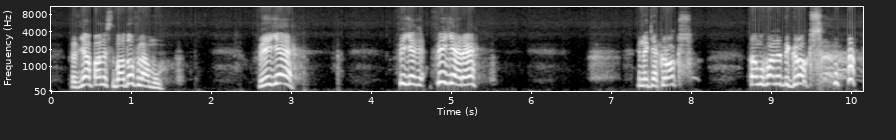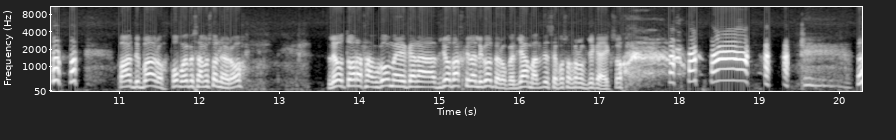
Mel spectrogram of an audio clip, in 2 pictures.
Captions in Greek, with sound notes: Παιδιά πάνε στην παντόφλα μου. Φύγε, φύγε, φύγε ρε. Είναι και Crocks. Θα μου φάνε την Crocks. [γέλια] Πάω να την πάρω. Πω πω, έπεσα μες στο νερό. Λέω τώρα θα βγω με κανα δυο δάχτυλα λιγότερο. Παιδιά, άμα δείτε σε πόσο χρόνο βγήκα έξω.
